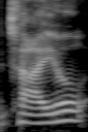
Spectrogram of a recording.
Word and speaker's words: Tao: Um, I'm just saying hi to Tao. Uh, that's how her name is pronounced.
